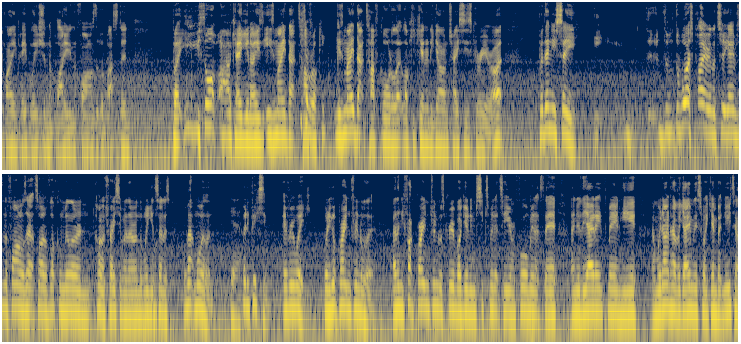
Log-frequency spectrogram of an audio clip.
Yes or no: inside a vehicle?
yes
